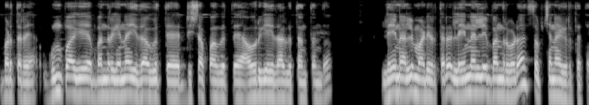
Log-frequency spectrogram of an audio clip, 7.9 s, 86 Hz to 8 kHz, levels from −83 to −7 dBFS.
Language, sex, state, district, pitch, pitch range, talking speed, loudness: Kannada, male, Karnataka, Bellary, 125 Hz, 115-135 Hz, 160 wpm, -23 LUFS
